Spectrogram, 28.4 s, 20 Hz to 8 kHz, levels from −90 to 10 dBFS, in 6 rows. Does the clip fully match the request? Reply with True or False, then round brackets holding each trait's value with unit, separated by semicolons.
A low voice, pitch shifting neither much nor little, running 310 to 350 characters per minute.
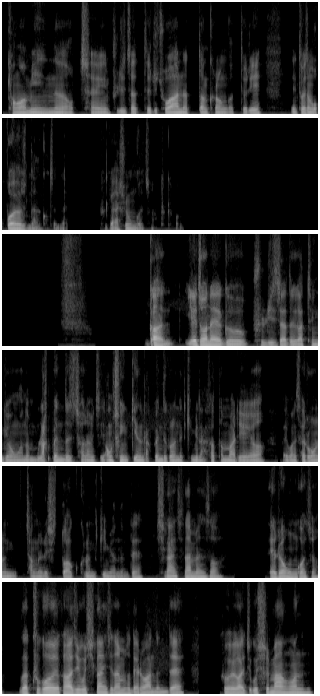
True (95 Hz; 3.7 semitones; 325 characters per minute)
